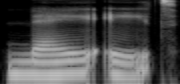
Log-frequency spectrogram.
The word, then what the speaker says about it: n8n: Okay, so at its core, N8, which by the way is pronounced Nay8, is a workflow automation tool.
